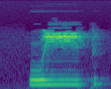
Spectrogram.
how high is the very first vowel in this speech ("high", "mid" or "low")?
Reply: high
